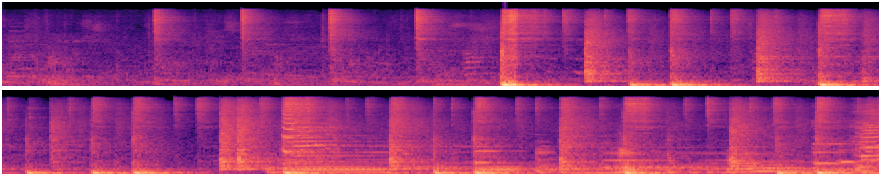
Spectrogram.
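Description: Faint clicks about two a second count the song in, then a drum kit comes in loud about three seconds in with kick and snare hits. About seven seconds in the rest of the jazz band joins, horns included.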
